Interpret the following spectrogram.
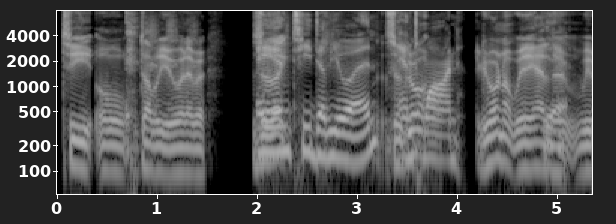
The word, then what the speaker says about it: Antoine: she'd read Antoine and then say, that says Antonio. Antoine. And we just renamed one of our coworkers. So Antoine is spelled like Antoine, like 9 it's or whatever.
